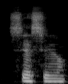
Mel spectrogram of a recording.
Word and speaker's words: Sisu: Sisu. Like you can see with your eyes.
